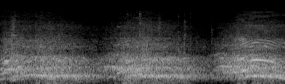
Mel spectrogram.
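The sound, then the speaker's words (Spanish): A crowd of Spartan warriors roars a battle cry in unison, loud massed male voices swelling in about three surging waves, with no other sound beneath. “No sé por qué gritaban.”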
